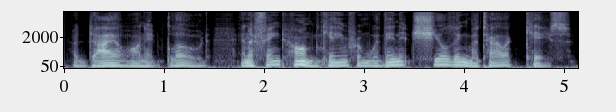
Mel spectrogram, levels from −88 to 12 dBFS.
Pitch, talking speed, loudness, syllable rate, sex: 95 Hz, 185 wpm, -19 LUFS, 4.5 syllables/s, male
